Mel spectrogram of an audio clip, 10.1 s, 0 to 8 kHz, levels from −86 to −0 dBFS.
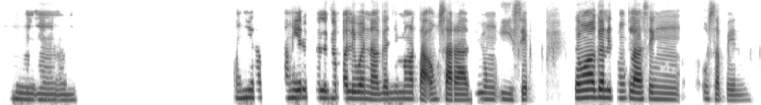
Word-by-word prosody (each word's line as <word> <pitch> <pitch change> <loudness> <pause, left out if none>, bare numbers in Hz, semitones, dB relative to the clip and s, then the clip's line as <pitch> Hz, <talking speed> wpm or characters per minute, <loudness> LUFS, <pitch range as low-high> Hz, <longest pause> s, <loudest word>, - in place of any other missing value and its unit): Hmm, 185 -2 -7 0.2
mm. 155 -1 -9 2.1
Ang 205 0 -6
hirap 215 0 -3 0.3
ang 215 - -5
hirap 225 +1 +3
talaga 210 -1 -1
paliwanagan 185 -3 +1
'yung 185 0 -8
mga 185 0 0
taong 165 +2 +3
sarado 155 -1 +3
'yung 175 -1 -7
isip 165 -1 -5 0.6
sa 205 - +2
mga 225 +1 +7
ganitong 210 -2 -3
klaseng 180 -3 +1 0.3
usapin. 155 -4 -9
180 Hz, 110 wpm, -22 LUFS, 160-205 Hz, 2.1 s, mga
